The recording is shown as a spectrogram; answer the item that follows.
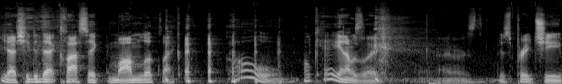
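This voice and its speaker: A man speaks at a moderate pace in a plain, everyday voice. His pitch is fairly low, and his loudness swings widely. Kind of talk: casual podcast conversation.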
